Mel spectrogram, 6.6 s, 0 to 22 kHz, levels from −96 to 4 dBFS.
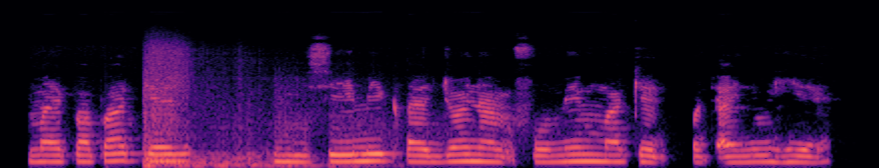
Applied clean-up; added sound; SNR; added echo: neural mask model RNNoise.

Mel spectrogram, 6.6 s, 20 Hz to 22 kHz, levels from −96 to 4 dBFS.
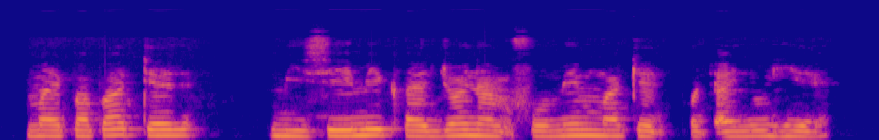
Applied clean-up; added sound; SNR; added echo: none; none; none; none.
